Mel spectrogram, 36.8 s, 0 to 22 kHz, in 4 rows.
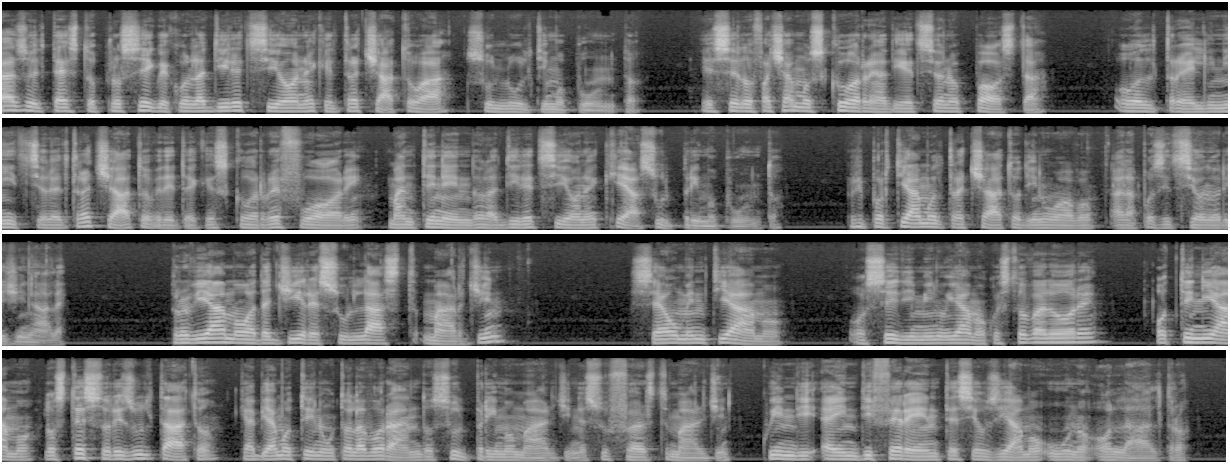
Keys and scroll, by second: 17.4 super+z, 33.8 shift+super+z.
